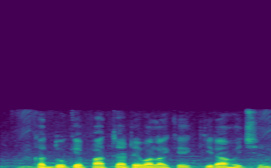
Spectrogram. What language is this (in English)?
Maithili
